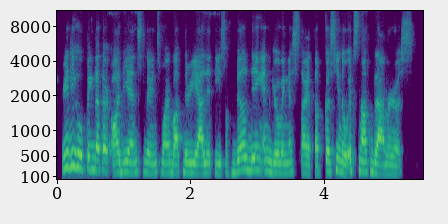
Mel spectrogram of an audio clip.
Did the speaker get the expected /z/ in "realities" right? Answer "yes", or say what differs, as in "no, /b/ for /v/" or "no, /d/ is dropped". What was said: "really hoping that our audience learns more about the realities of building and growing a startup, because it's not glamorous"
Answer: no, /s/ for /z/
